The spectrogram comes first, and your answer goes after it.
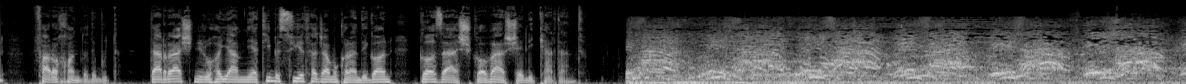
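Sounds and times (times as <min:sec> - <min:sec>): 
speech: 0:00.0 - 0:08.4
protest crowd chanting slogans: 0:06.2 - 0:11.8.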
